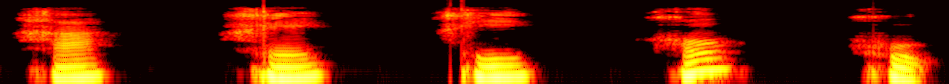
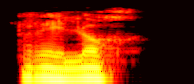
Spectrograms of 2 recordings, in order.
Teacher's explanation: La letra J se pronuncia siempre igual. Es un sonido que se produce por la aproximación de la parte de atrás de la lengua y la parte de atrás del paladar, raspando en la garganta. Se utiliza con las cinco vocales ja, je, ji, jo, ju.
